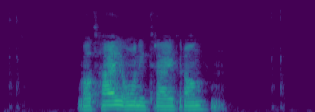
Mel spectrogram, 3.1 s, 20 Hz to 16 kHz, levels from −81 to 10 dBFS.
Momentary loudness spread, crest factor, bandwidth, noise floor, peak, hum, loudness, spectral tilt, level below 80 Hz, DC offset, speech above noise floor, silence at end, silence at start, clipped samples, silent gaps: 13 LU; 20 dB; 10.5 kHz; -77 dBFS; -12 dBFS; none; -29 LUFS; -7 dB/octave; -66 dBFS; under 0.1%; 48 dB; 0.9 s; 0.8 s; under 0.1%; none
